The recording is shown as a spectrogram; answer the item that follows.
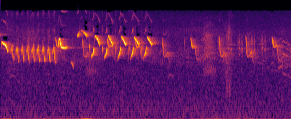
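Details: Eurasian Wren singing in scrub at the Zouweboezem nature reserve, Netherlands, in spring (May): a loud, rapid burst of high, metallic trills and sharp notes that tumble quickly, over a low background rumble.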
